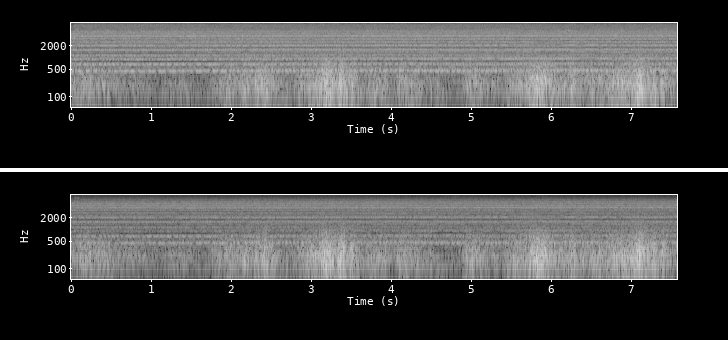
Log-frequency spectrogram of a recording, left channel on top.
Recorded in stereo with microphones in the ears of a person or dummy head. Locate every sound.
0.0 s a drone: 35° left (ahead or behind)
